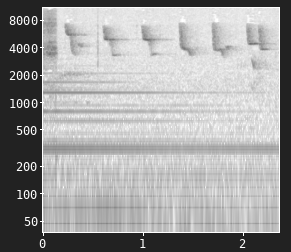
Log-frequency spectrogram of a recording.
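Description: A small bird calling a quick run of short, high notes, each sliding downward, about two or three a second, over a steady low hum.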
